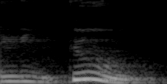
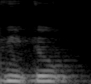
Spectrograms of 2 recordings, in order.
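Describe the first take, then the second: First: The pitch falls at the end of the name. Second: The pitch stays level at the end of the name. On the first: The sentence is finished. The speaker calls it right. "I would drop my pitch at the end" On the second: The sentence sounds left hanging. The speaker calls it wrong. "just leave it there, you know, without any pitch variation"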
